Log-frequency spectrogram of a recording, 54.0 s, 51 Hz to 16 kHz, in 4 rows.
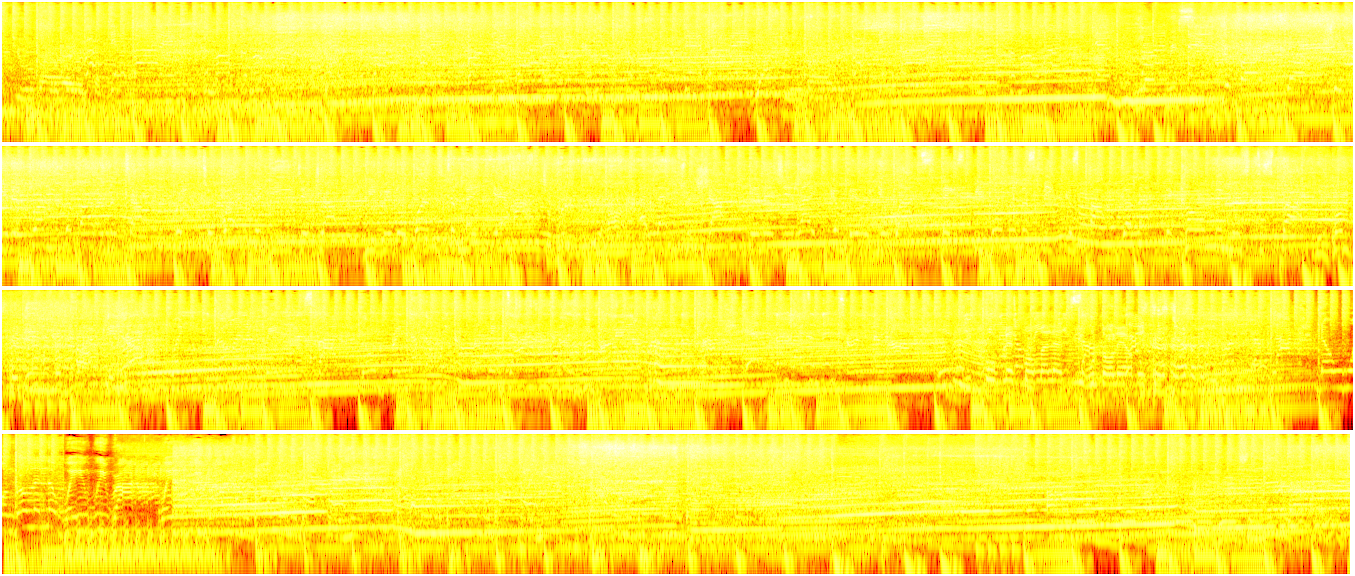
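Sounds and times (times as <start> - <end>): motorcycle engines revving: 0.0 - 41.2, 42.1 - 54.0
music: 0.0 - 54.0.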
